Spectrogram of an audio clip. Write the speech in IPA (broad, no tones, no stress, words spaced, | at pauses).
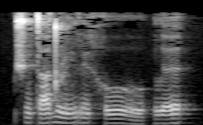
ʃũta doɭĩ rẽhɤː | lɛ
